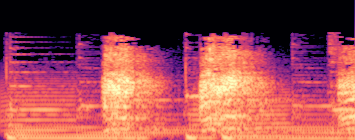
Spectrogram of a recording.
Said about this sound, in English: Where is the goose? The goose is in my room. What is she doing in your room? She is looking for food in my room.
